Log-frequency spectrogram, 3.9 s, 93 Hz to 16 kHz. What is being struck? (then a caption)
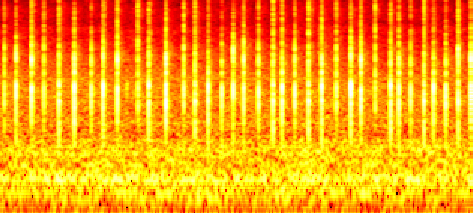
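Plastic laptop keyboard keys. Long pointed nails tap quickly on the black plastic keys of a laptop keyboard, producing a steady stream of 36 short, bright clicks over a faint low hum.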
